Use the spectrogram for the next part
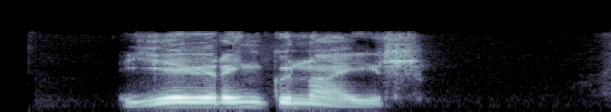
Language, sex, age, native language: Icelandic, male, 20-29, Icelandic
